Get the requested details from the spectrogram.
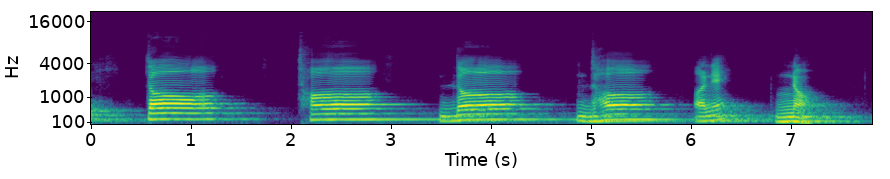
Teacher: જે વ્યંજનોનું ઉચ્ચારણ કરતી વેળાએ આપણી જીભ દાંતને સ્પર્શ કરે તેવા પાંચે પાંચ વ્યંજન એટલે કે ત વર્ગના વ્યંજનોને દંત્ય વ્યંજન કહેવાય છે.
